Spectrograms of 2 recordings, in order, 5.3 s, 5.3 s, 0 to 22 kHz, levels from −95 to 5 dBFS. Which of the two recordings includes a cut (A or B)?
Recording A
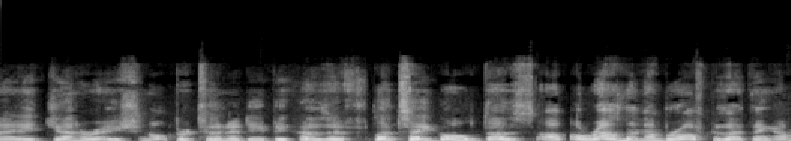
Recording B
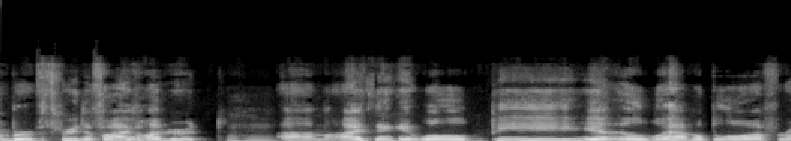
A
